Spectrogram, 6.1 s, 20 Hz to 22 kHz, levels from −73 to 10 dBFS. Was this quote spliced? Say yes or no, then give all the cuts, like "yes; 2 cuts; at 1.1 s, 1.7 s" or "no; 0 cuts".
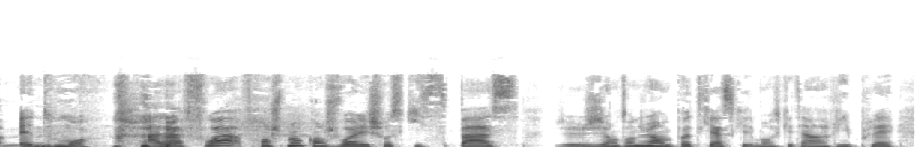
yes; 1 cut; at 3.8 s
